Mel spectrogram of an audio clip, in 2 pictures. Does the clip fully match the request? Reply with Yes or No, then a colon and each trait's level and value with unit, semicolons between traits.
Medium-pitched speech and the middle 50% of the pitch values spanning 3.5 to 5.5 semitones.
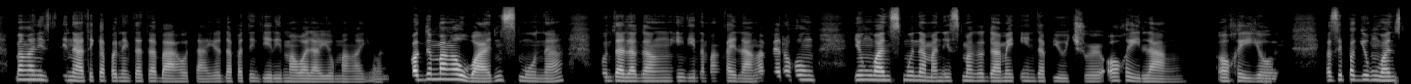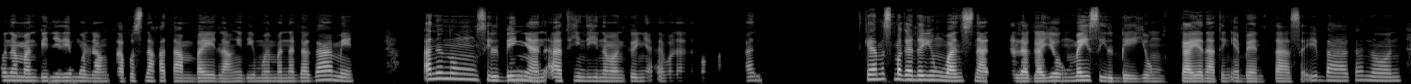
Yes: medium, 160 Hz; average, 4.0 semitones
